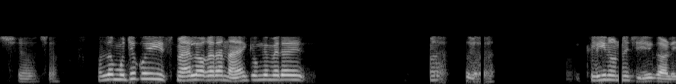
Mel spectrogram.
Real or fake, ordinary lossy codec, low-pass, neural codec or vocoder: real; none; 3.6 kHz; none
